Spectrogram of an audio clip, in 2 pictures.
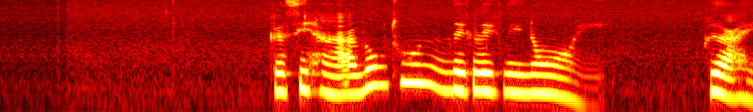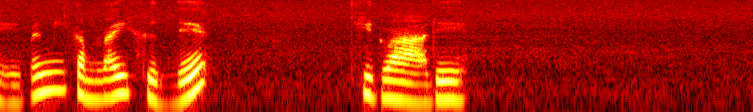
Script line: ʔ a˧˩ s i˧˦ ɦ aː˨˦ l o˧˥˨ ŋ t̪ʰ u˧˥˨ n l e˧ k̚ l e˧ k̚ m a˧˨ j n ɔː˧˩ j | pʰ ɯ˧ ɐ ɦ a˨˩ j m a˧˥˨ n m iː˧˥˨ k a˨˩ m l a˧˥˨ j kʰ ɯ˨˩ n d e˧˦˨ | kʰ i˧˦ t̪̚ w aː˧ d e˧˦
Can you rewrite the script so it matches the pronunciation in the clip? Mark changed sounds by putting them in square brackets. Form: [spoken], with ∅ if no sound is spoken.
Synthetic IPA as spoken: [k] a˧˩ s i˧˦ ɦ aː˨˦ l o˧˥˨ ŋ t̪ʰ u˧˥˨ n l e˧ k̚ l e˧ k̚ [n] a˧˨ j n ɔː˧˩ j | pʰ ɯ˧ ɐ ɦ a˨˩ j m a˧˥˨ n m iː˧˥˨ k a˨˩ m l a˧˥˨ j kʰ ɯ˨˩ n d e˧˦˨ | kʰ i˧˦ t̪̚ w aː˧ d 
